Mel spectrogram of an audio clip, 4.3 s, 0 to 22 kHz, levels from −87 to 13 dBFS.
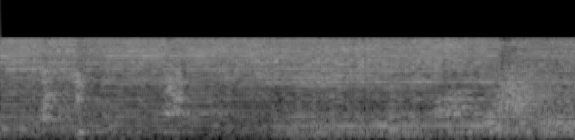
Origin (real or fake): fake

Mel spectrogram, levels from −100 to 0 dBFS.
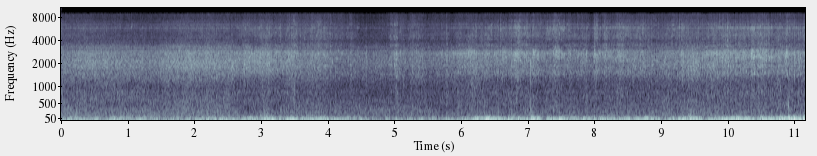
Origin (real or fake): fake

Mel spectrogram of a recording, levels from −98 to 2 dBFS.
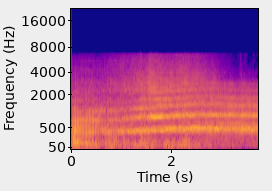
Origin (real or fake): fake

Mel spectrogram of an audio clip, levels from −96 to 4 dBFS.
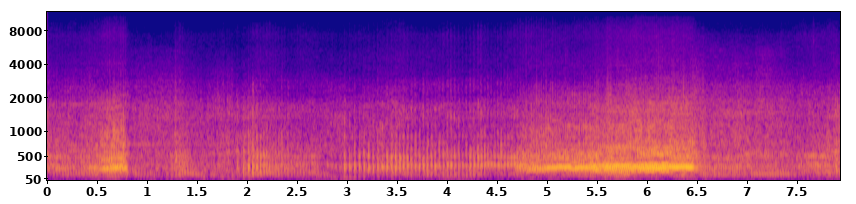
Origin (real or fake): fake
